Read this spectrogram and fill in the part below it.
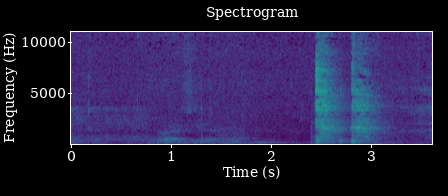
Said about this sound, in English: Is that a dry cough I hear? I haven't coughed all afternoon.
